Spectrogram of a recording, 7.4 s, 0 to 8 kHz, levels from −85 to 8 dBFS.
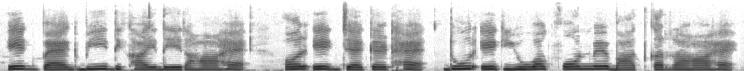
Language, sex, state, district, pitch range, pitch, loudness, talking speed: Hindi, female, Madhya Pradesh, Bhopal, 235-270 Hz, 245 Hz, -15 LUFS, 160 wpm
